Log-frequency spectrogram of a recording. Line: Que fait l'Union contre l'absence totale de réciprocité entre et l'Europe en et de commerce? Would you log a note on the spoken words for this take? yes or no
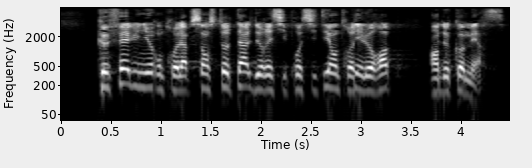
no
